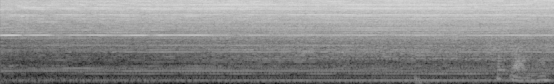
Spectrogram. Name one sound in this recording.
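A small model helicopter's electric motor whines steadily as its rotor spins.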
